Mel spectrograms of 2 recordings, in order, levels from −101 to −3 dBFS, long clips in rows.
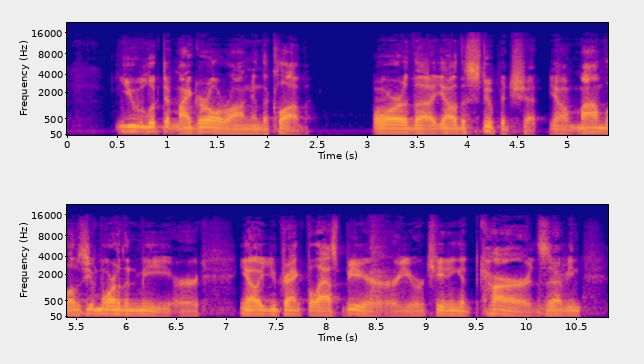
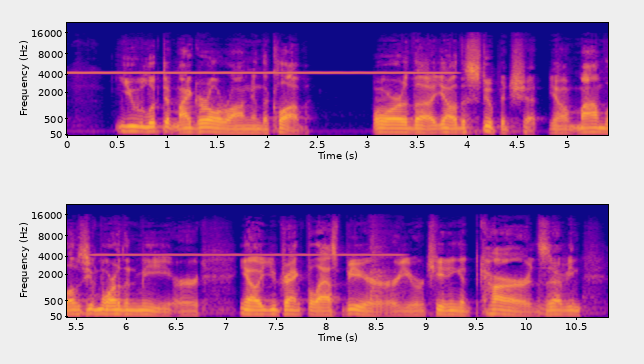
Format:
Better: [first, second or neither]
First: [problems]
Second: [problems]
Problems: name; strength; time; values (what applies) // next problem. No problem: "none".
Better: first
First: none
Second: high-pitched whine; loud; until 4 s and from 5.5 to 9 s; 4 kHz, 9 dB below the speech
